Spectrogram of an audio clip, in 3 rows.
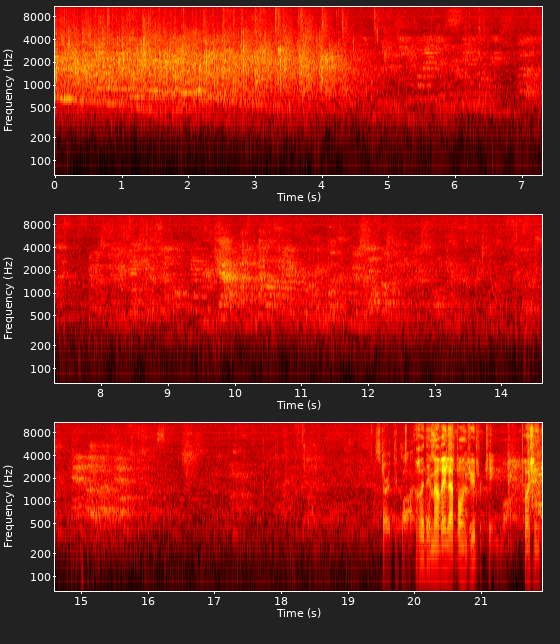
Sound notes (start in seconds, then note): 0.0 applause; 4.0 applause and cheering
